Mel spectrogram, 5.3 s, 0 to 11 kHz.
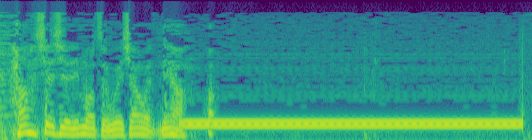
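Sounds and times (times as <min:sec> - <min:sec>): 
speech: 0:00.2 - 0:02.1
telephone busy tone on a call failing to connect: 0:01.8 - 0:05.3.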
